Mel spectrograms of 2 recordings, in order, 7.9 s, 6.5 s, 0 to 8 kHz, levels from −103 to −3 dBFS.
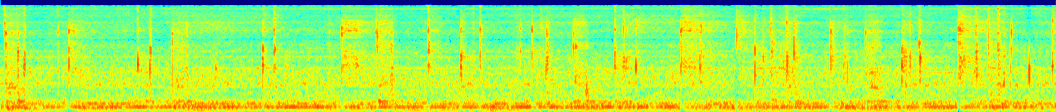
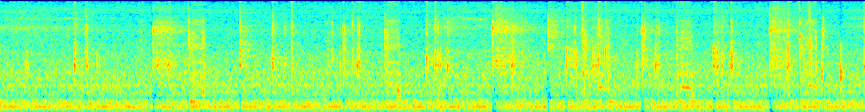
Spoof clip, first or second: first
